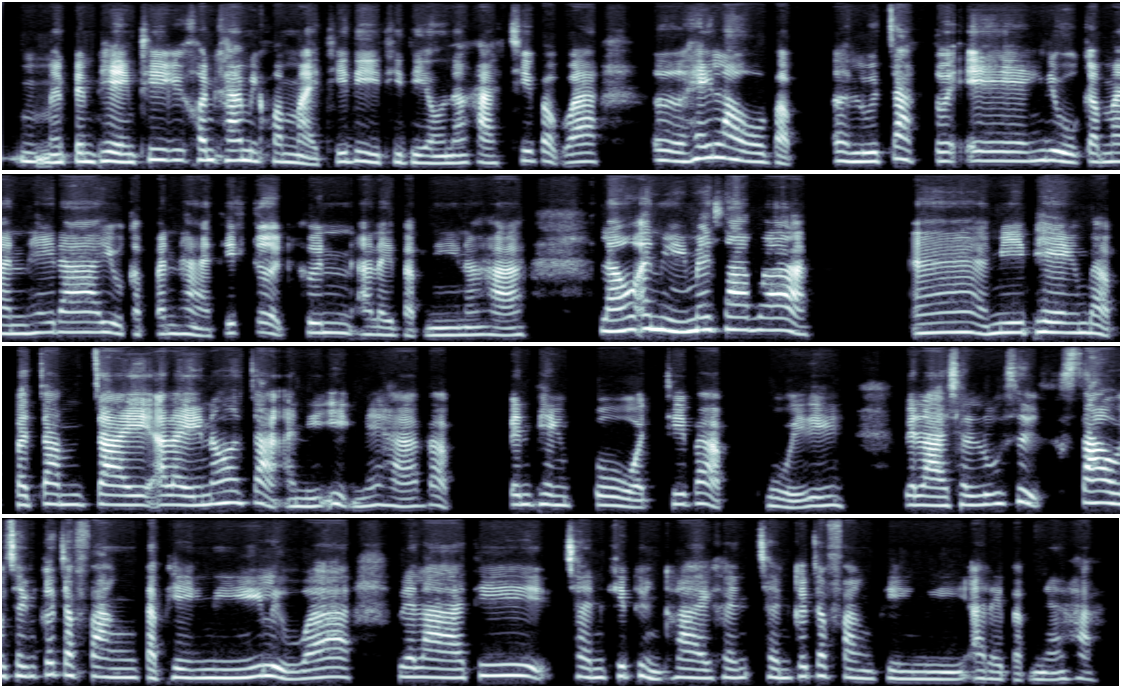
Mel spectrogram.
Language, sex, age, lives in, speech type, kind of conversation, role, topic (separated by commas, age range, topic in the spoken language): Thai, female, 45-49, Thailand, conversation, podcast, host, เพลงไหนที่ทำให้อารมณ์ของคุณเปลี่ยนไปทันที?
